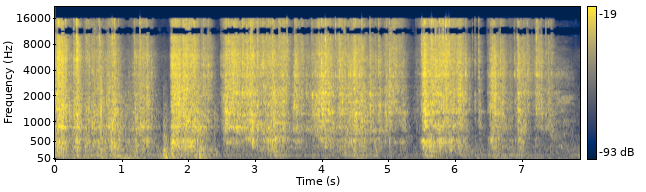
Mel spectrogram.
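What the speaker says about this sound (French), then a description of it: "Désolée pour les bruits de papier." Paper rustling and crinkling as bread dough is set flat into a cast-iron cocotte, a continuous close crackle with a few brief pauses and no speech.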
